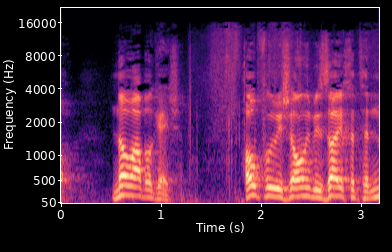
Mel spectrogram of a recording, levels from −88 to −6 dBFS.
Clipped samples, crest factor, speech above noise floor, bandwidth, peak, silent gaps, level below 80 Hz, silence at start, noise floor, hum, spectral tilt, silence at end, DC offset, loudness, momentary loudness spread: under 0.1%; 16 dB; 23 dB; 16 kHz; 0 dBFS; none; -54 dBFS; 0 s; -38 dBFS; none; -5 dB/octave; 0 s; under 0.1%; -15 LUFS; 14 LU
